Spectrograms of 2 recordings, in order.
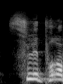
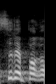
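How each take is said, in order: First: It is said close to English, seul-li-peo. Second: It is said Japanese-style, sseu-re-ppa. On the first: "슬리퍼를 써놓고" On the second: "일본 표기법으로는 쓰레빠로 쓸 수밖에 없는 것"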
